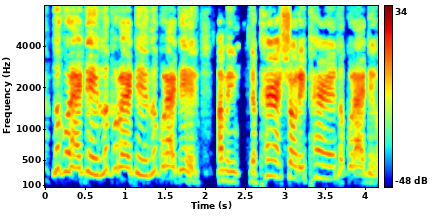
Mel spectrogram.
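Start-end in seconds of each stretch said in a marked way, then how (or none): 0.1-1.9 put-on eager child voice. Child voiced showing drawing. 3.7-4.2 put-on eager child voice. Child voiced showing drawing.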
